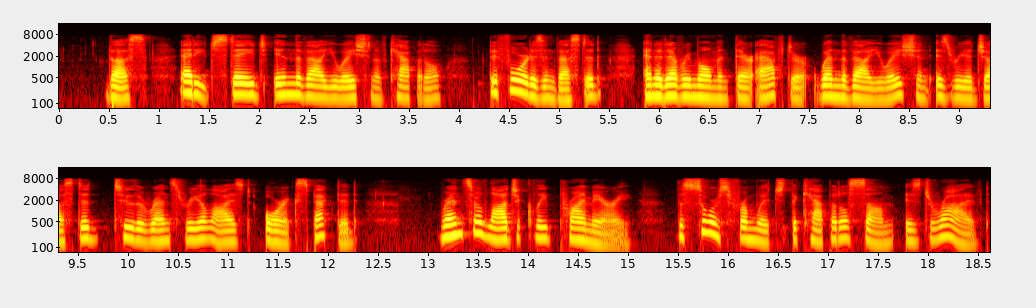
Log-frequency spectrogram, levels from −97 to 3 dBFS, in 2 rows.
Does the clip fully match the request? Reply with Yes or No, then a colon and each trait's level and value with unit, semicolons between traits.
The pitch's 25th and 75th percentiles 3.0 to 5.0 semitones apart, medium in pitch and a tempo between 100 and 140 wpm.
Yes: average, 3.7 semitones; medium, 155 Hz; slow, 135 wpm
